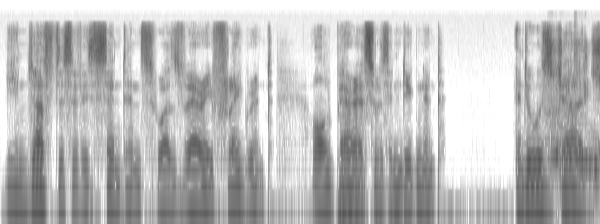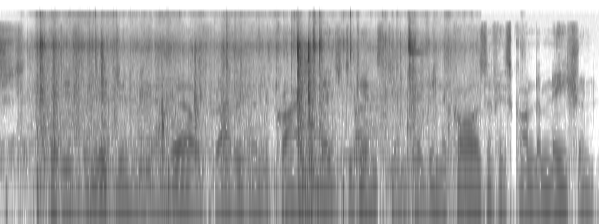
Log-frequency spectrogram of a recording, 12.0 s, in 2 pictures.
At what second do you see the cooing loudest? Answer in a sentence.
The loudest moment of the cooing is at 9 seconds.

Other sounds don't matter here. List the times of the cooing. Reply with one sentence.
You can hear the cooing from 5.5 to 11.2 s.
